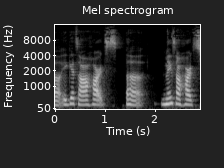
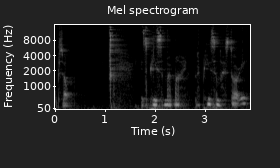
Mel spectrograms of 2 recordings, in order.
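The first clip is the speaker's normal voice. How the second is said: hushed, quick whisper; 19 dB quieter, faster than usual. Real, not acted. Tearful woman telling her own story to friends, whispered. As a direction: say it under your breath, very softly.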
